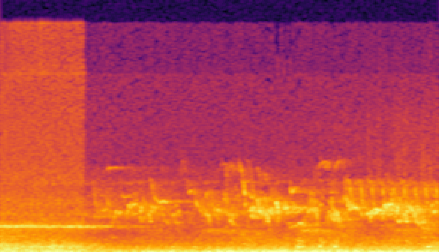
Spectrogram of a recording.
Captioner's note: birds and insects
